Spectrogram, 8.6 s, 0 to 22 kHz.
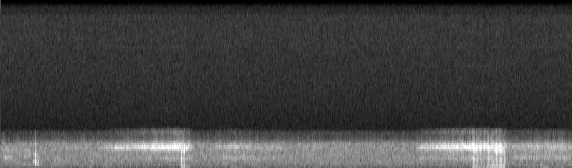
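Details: A 13-month-old Pit Bull asleep with eyes mostly closed, snoring indoors; two loud rasping snores about four and a half seconds apart, each preceded by a faint high whistling breath.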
